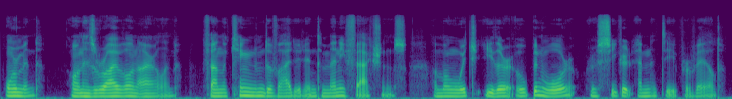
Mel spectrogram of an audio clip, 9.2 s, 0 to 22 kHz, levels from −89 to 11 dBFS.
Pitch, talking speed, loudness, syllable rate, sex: 135 Hz, 145 wpm, -18 LUFS, 5.3 syllables/s, male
